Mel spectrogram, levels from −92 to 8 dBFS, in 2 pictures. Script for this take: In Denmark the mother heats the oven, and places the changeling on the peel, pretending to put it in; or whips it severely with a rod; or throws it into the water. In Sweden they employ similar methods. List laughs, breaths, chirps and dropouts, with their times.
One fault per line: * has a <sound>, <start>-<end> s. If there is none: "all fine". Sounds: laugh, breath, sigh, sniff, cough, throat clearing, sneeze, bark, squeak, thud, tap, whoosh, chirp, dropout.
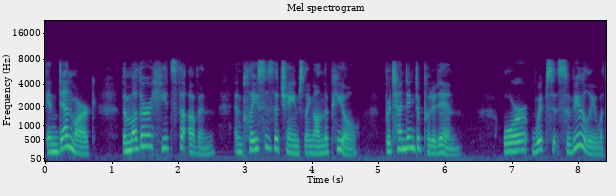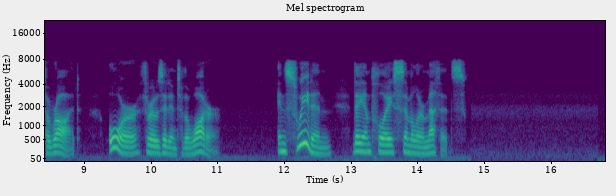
all fine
